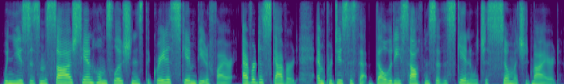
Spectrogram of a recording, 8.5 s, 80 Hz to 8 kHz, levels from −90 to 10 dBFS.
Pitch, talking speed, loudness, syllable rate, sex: 210 Hz, 190 wpm, -19 LUFS, 5.7 syllables/s, female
